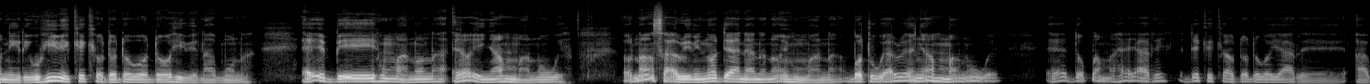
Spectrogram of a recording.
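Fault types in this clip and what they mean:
Zipper noise: a gain drop of about 10 dB is applied in coarse, unsmoothed steps, around forty a second, so each jump leaves a tiny click, and from 9.5 to 10.0 s the speech carries a brief ticking buzz as its level falls.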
